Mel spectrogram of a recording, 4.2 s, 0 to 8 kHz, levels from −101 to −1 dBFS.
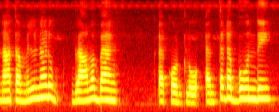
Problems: none marked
